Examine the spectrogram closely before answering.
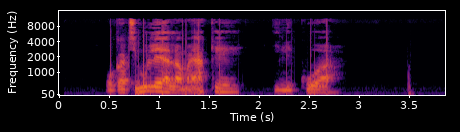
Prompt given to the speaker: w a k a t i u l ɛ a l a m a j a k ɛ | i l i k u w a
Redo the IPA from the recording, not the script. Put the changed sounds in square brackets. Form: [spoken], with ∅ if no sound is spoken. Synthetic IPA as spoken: w a k a t i u l ɛ a l a m a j a k ɛ | i l i k u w a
